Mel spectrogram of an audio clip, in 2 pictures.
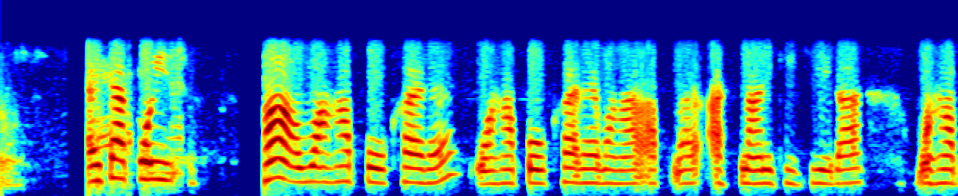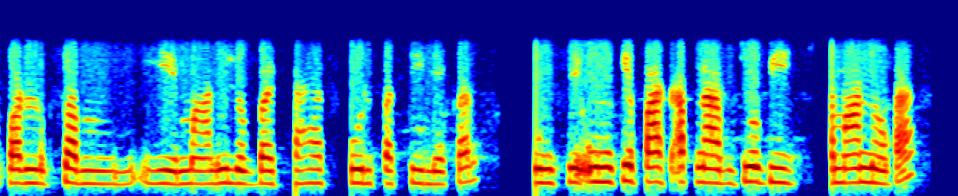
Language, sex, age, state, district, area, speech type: Hindi, female, 45-60, Bihar, Madhepura, rural, conversation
